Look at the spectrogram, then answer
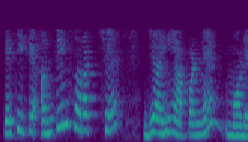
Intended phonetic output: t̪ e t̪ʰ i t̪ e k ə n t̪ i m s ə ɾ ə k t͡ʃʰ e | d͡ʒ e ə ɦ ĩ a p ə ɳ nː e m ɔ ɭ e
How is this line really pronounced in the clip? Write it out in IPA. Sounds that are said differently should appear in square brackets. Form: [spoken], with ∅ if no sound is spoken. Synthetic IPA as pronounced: t̪ e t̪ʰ i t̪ e [ʔ] ə n t̪ i m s ə ɾ ə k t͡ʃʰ e | d͡ʒ e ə ɦ ĩ a p ə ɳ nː e m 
